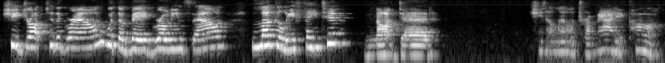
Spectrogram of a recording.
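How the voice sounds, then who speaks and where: Speaking to young listeners, a children's story reader in her thirties performs an expressive picture-book read-aloud, slowly and in a voice on the high side. She dramatizes the story and slips in asides, and the recording sounds dull with an echoey room.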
